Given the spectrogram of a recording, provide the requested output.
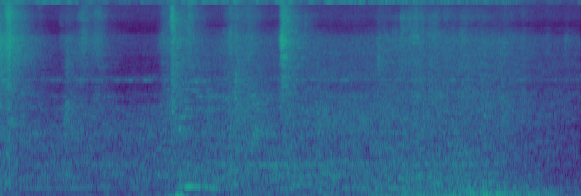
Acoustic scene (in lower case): elevator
